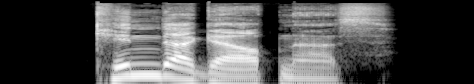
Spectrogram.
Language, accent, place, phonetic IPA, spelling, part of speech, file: German, Germany, Berlin, [ˈkɪndɐˌɡɛʁtnɐs], Kindergärtners, noun, De-Kindergärtners.ogg
- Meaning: genitive of Kindergärtner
